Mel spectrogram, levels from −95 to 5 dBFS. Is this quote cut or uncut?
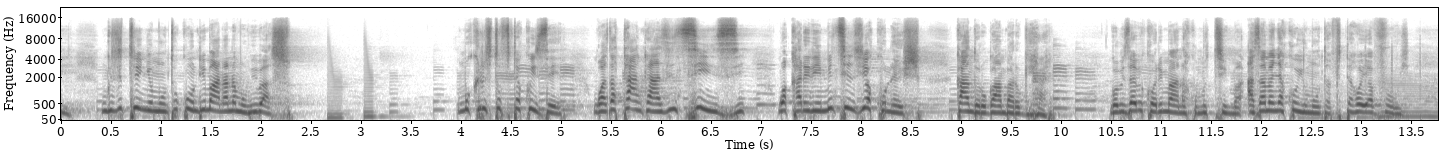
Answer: uncut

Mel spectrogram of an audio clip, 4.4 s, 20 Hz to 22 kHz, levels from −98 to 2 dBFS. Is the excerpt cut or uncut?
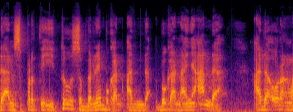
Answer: uncut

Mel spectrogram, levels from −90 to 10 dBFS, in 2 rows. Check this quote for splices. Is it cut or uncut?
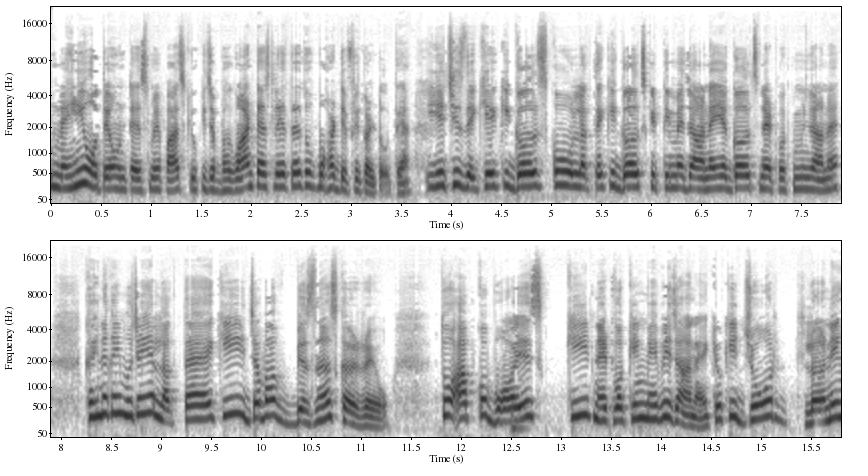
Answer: cut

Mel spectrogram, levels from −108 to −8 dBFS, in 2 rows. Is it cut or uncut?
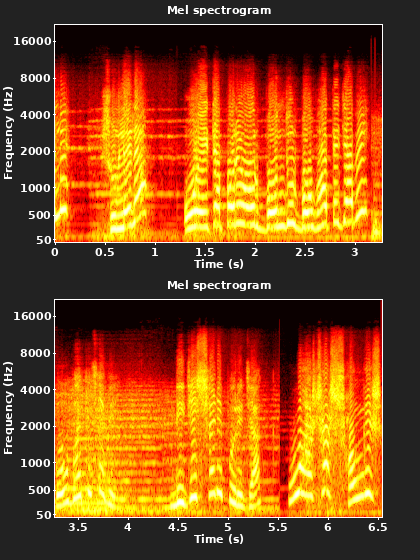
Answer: cut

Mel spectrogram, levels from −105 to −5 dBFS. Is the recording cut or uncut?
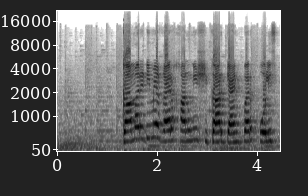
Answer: cut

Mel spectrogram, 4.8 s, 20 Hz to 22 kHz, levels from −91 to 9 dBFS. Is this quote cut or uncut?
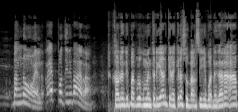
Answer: cut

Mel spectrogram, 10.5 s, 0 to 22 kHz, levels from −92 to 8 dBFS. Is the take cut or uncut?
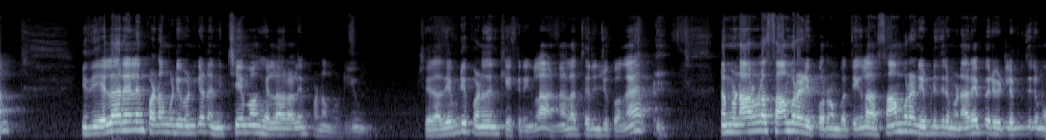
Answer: uncut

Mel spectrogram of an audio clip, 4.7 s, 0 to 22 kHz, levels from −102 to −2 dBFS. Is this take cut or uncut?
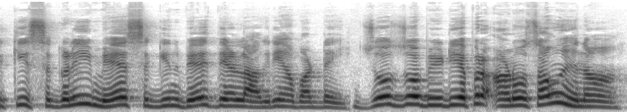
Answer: uncut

